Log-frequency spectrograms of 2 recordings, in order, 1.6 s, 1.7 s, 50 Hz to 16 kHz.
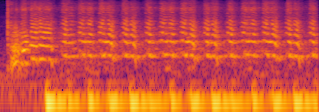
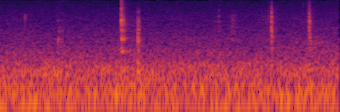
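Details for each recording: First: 1973 Honda CB350 Four bought as a Facebook Marketplace project: quick, even cranking thumps with no firing; spark is found and the plugs may need cleaning. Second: 1973 Honda CB350 Four, points broken earlier, missing black wire reconnected, key on, points grounded by hand with plug out; faint irregular snapping crackles as points open and close, spark present; ignition spark present.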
